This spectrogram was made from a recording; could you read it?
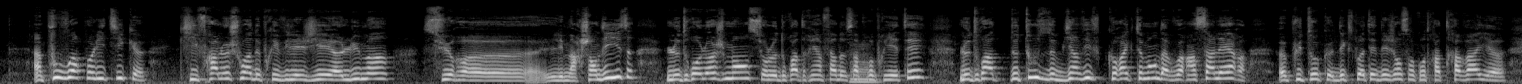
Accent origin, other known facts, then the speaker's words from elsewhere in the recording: Toulouse, Occitanie, France; moved away as an adult; now in Paris, France; Je suis arrivée à Paris à la fin de mes études. Je suis diplômée de Sciences Po Toulouse. J'ai grandi à Toulouse. Et je suis arrivée sur Paris à la base pour un stage à la fin de mes études.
